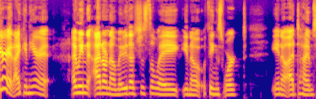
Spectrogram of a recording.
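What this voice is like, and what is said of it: Usual voice. Nothing is said of it.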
